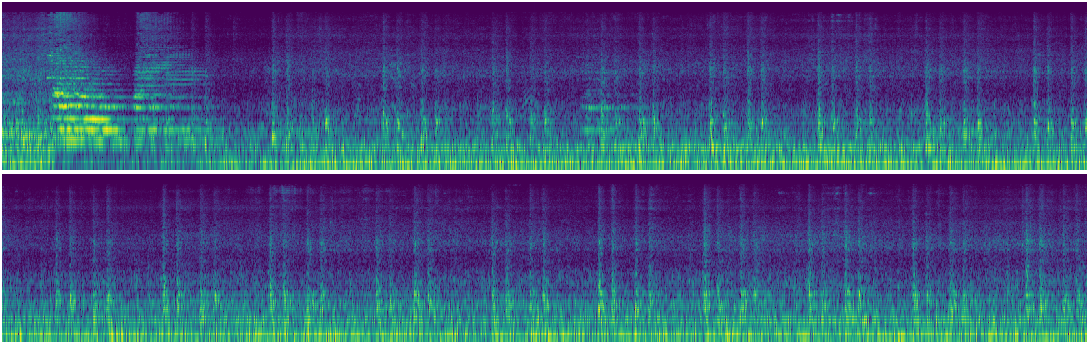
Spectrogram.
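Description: A KAI diesel train passes very close. Its horn sounds for about two seconds at the start and briefly again about seven seconds in. The rest is the steady loud rumble and clatter of the locomotive and wagons rolling by.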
